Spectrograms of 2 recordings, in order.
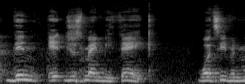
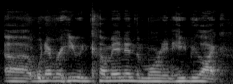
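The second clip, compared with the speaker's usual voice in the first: normal talking voice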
